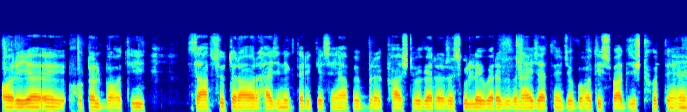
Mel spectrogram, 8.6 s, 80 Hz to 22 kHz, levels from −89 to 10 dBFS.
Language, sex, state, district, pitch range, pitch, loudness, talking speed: Hindi, male, Bihar, Araria, 100-105 Hz, 105 Hz, -18 LUFS, 190 wpm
